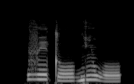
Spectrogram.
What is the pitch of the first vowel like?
high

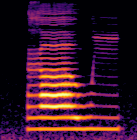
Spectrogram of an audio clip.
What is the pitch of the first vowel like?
high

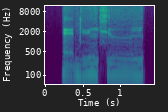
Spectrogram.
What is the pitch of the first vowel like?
falling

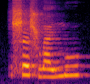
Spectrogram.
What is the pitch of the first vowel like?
falling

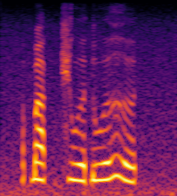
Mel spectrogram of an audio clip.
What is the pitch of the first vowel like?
low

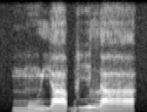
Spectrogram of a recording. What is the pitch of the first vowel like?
low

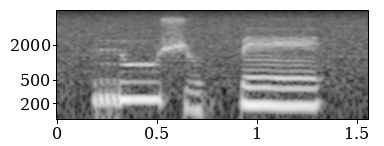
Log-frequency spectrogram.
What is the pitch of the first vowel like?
high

